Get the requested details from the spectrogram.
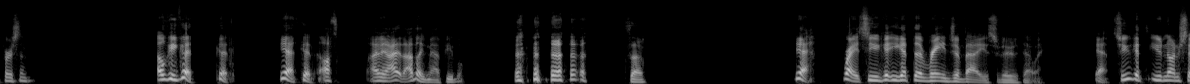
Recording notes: This was a live class recorded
